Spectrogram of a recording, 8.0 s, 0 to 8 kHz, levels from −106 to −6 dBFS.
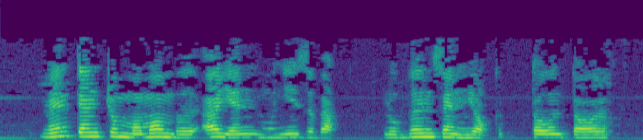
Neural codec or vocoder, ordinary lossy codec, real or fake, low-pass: none; MP3, 24 kbps; real; 7.2 kHz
